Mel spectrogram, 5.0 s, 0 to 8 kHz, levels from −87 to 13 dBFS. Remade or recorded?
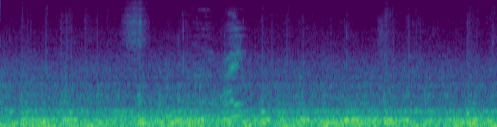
recorded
